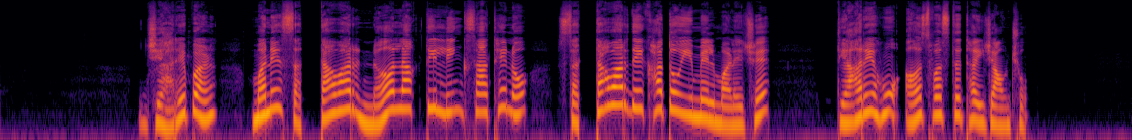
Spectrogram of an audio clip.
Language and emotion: Gujarati, fearful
